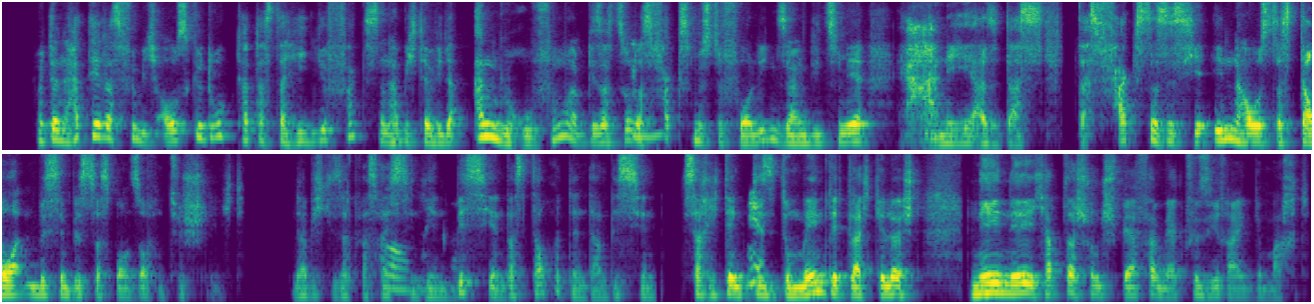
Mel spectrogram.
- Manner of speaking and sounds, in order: put-on voice: "Ja ne, also, das das Fax, das ist hier inhouse"; in English: "Oh my God"
- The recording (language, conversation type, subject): German, podcast, Kannst du von einem glücklichen Zufall erzählen, der dein Leben verändert hat?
